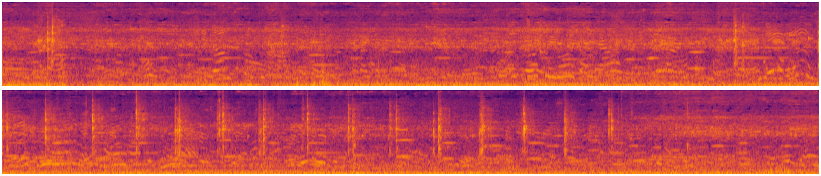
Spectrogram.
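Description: Morris dancers' wooden sticks clacking together in time with a dance tune, with leg bells jingling. The stick strikes come in a regular run of about two a second from roughly halfway through.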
